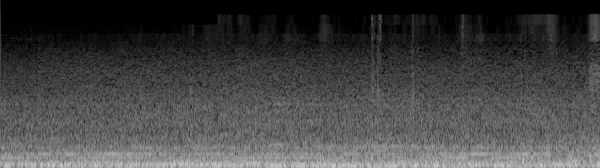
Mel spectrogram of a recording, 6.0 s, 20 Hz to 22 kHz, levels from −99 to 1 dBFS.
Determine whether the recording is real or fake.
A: real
